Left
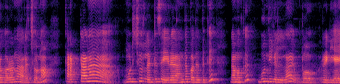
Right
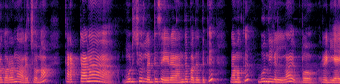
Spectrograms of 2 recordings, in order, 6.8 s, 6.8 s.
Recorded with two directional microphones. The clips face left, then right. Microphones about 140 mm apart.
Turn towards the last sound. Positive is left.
turn(degrees=-25)  # may be behind; listen again after turning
